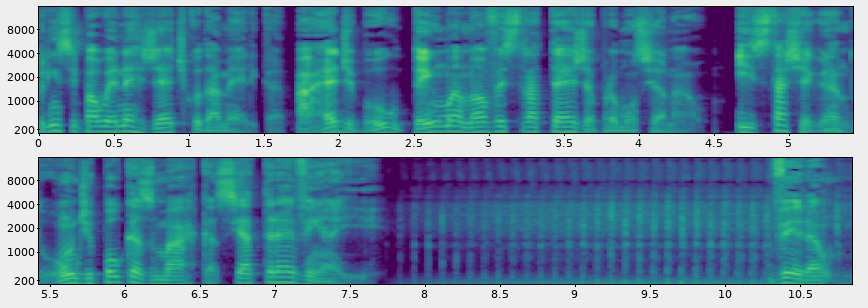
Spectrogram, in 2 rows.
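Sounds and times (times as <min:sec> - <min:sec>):
speech: 0:00.0 - 0:07.8, 0:10.3 - 0:10.8
helicopter flying overhead with rotor blades chopping: 0:07.7 - 0:10.8.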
